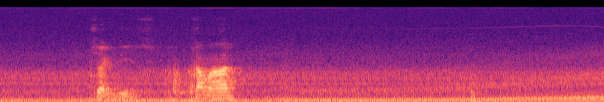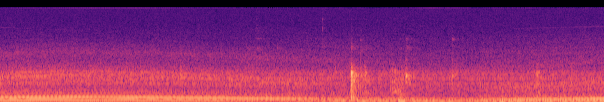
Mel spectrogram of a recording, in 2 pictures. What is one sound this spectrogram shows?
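A car engine hums, rising and then falling in pitch.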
